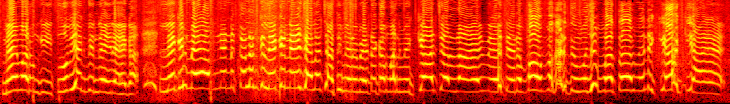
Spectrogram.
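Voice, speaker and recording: A woman plays a middle-aged mother begging her son for an answer, her voice very high and close to tears. The scene is a street drama shot outdoors, with faint traffic noise behind her. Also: normal speed, few pauses. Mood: pleading. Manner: tearful, begging, breaking voice. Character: pleading stepmother of a grown son.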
